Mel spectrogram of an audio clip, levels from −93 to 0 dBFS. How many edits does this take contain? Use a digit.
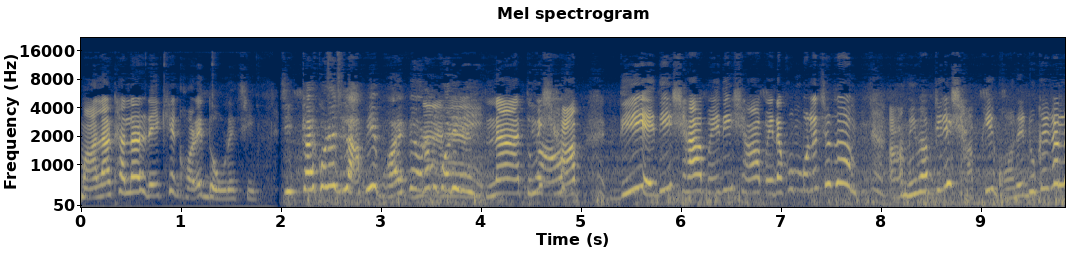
1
